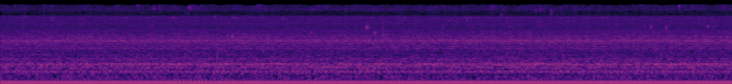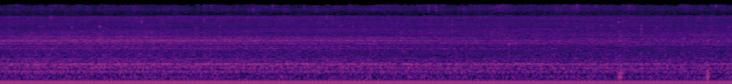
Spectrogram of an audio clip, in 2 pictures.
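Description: Aquarium pump running steadily: a low hum with bubbling water over it. Two faint taps near the end.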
